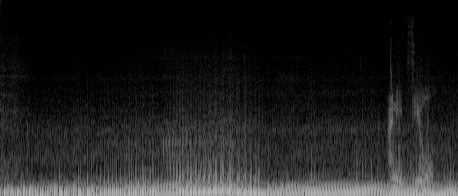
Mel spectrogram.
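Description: A motorcycle is ridden at speed, its engine droning loud and continuous with rising and falling revs under wind noise, while a rider talks over it.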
